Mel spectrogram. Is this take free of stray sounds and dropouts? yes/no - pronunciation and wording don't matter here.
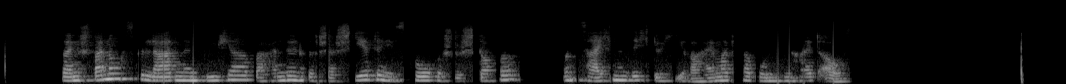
yes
